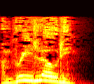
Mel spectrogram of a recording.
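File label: reloading quiet, male; Left 4 Dead 2; coach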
